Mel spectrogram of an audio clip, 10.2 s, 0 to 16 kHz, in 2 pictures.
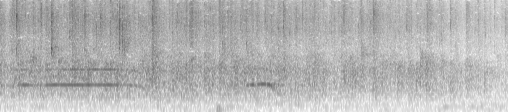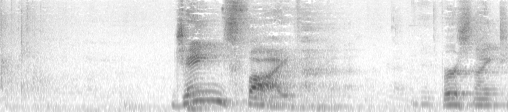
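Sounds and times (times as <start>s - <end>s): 
large convention audience applauding the convention committee: 0.0s - 5.6s
speech: 6.9s - 8.2s, 9.5s - 10.1s.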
